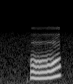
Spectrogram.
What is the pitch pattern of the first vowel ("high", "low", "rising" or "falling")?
rising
